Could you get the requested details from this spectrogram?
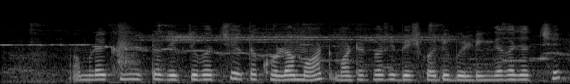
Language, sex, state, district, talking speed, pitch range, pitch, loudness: Bengali, female, West Bengal, North 24 Parganas, 155 wpm, 210-235 Hz, 220 Hz, -29 LUFS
